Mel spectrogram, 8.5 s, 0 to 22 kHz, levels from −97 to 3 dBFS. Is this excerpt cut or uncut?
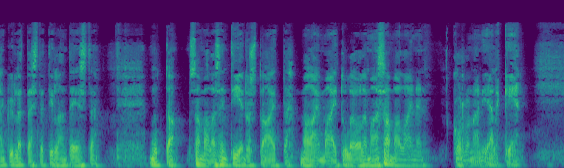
uncut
